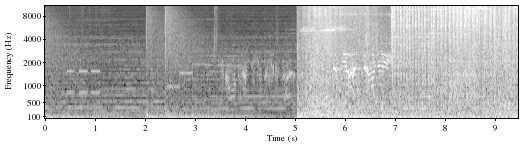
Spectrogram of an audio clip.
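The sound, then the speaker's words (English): Agents in a helicopter open fire on a sniper. A few sharp, isolated gun cracks lead into a loud, dense and continuous barrage of automatic fire through the second half. “Chopper full of agents guns down the sniper.”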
